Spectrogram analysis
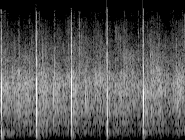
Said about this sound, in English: But please oblige me and allow me to thank you ladies and gentlemen that have served and all those that are part of that, veterans. And so can we do that? Can we just give them applause?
